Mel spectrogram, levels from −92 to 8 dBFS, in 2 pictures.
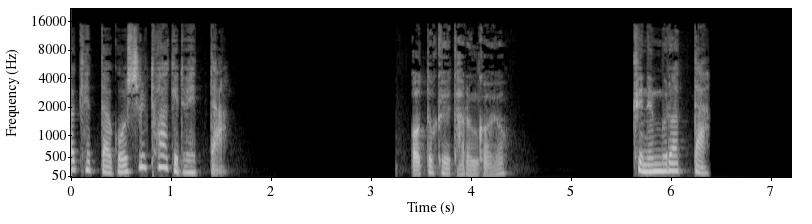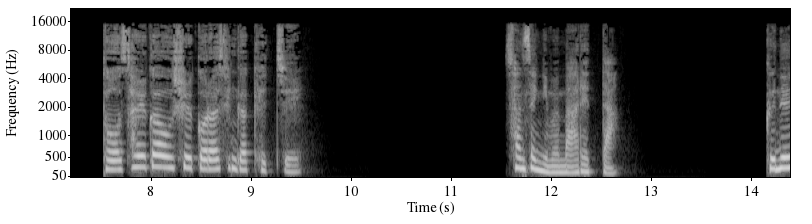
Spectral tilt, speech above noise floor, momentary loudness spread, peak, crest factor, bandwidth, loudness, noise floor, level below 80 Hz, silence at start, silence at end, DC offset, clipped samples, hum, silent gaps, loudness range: -4.5 dB/octave; 71 dB; 11 LU; 0 dBFS; 20 dB; 15.5 kHz; -18 LUFS; -89 dBFS; -58 dBFS; 0 s; 0 s; under 0.1%; under 0.1%; none; 2.09-3.24 s, 5.08-5.62 s, 6.92-7.51 s, 10.25-11.54 s, 13.60-14.15 s; 8 LU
